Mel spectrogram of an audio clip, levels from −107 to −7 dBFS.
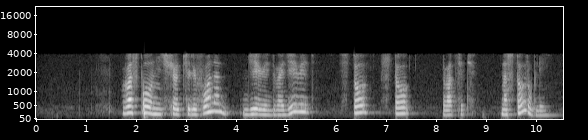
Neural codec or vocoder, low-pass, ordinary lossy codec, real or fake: none; 7.2 kHz; AAC, 16 kbps; real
